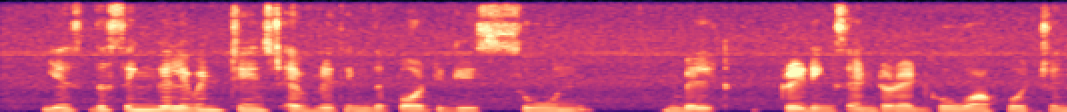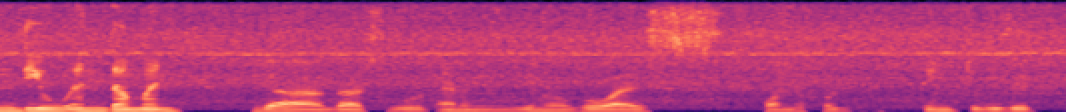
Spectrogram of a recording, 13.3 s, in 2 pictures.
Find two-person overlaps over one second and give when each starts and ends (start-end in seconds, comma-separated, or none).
none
